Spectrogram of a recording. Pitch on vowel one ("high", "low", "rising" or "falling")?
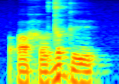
low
